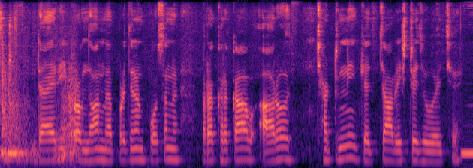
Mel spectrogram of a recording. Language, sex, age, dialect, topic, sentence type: Maithili, male, 18-24, Angika, agriculture, statement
